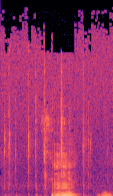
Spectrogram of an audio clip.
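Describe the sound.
A number being typed into a computer keyboard: a few faint, quick key taps, briefly covered by a short, louder voiced sound in the middle.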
